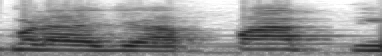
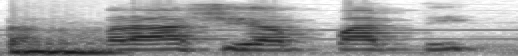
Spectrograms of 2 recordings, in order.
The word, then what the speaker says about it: Prajapati: Por eso hacían eso, sí, Prayapati con J, Prayapati, quiere decir padre de la humanidad Con en J. la India. Vale. Sí, Prajapati se escribe, Prajapati.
